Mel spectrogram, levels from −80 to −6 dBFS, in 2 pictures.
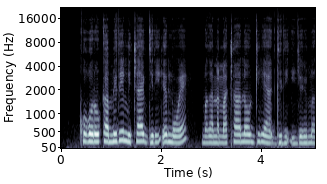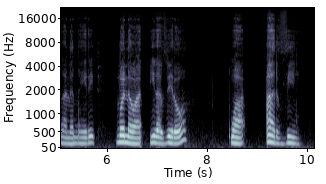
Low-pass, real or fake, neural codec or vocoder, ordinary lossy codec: none; fake; codec, 44.1 kHz, 1.7 kbps, Pupu-Codec; none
